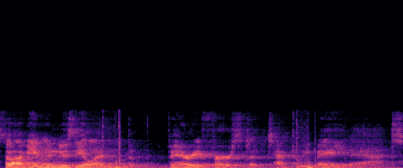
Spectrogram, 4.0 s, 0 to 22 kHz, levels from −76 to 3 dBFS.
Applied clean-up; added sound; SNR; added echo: none; Car; 11 dB; reverberation time 1.4 s.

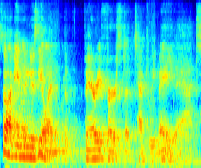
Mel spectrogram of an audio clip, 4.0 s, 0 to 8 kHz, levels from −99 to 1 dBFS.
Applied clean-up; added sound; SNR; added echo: neural separator model SepFormer DNS4.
